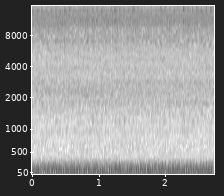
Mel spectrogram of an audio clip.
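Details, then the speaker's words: 1993 Mazda RX-7 FD rotary coming up to temperature at idle: steady, smooth low rumble, with the earlier belt chirp gone. "But everything's looking good. So, and really that's you hear that belt chirp thing went away."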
